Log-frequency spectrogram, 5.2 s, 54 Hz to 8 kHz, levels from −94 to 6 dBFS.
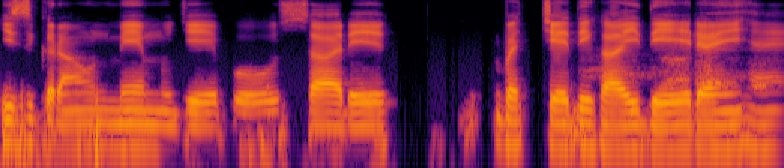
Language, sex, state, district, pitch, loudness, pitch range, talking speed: Hindi, male, Uttar Pradesh, Saharanpur, 100 Hz, -19 LUFS, 95-100 Hz, 125 wpm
